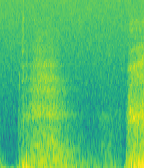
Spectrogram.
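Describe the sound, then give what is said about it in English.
Heavy breathing through the nose, with a sharp intake near the start and another strong rush of air at the end, soft airy hiss between them and no talking. “I feel like I'm breathing heavy. I feel like I'm breathing through my nose.”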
